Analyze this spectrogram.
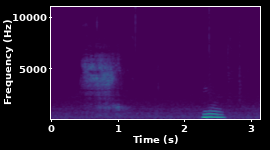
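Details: Young northern white-faced owls, hatched 15 and 17 December 2012 and nearly ready to debut, give a single short, low hooting note with a slight downward slide, preceded by a soft breathy hiss.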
